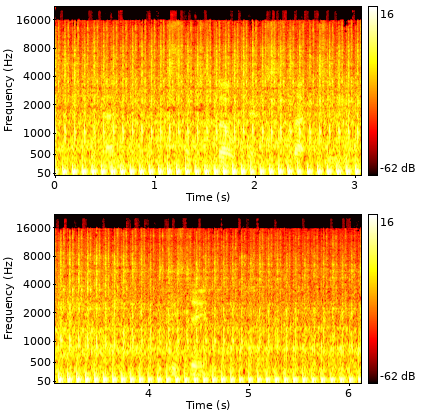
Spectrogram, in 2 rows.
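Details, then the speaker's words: Honda XBR 500 single idling at 1300 rpm after resetting valve clearances (intake 0.10 to 0.15 mm, exhaust 0.12 to 0.19 mm), which cured stalling; sharp regular tapping on every exhaust beat, too noisy from loose exhaust clearance; owner plans to return exhaust to 0.15. "so standard was 19 for the exhaust no stad was 12 for the exhaust and i've now got switched to 19 which seems too noisy"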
